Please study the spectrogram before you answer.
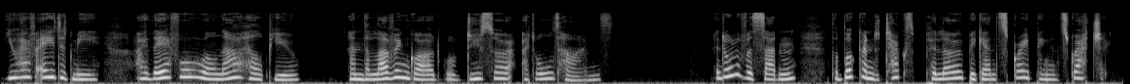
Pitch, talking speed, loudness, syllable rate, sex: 265 Hz, 180 wpm, -18 LUFS, 5.3 syllables/s, female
